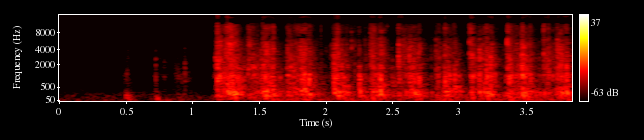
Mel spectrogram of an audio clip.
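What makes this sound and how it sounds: A tall yellow laminated paperboard carton filled with liquid is held and shaken by hand. Three faint taps come first, then at about one second a loud, thick sloshing starts and keeps going in quick, uneven surges, bright and broad without much low rumble.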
